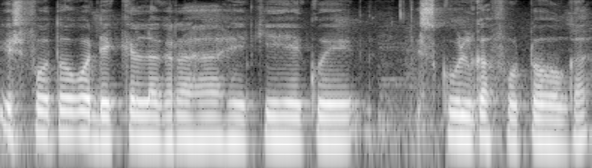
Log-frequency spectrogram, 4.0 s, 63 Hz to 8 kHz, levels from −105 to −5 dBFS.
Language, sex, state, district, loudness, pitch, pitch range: Hindi, male, Arunachal Pradesh, Lower Dibang Valley, -14 LUFS, 140 Hz, 135-150 Hz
